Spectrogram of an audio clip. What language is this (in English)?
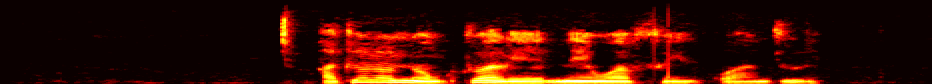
Ganda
